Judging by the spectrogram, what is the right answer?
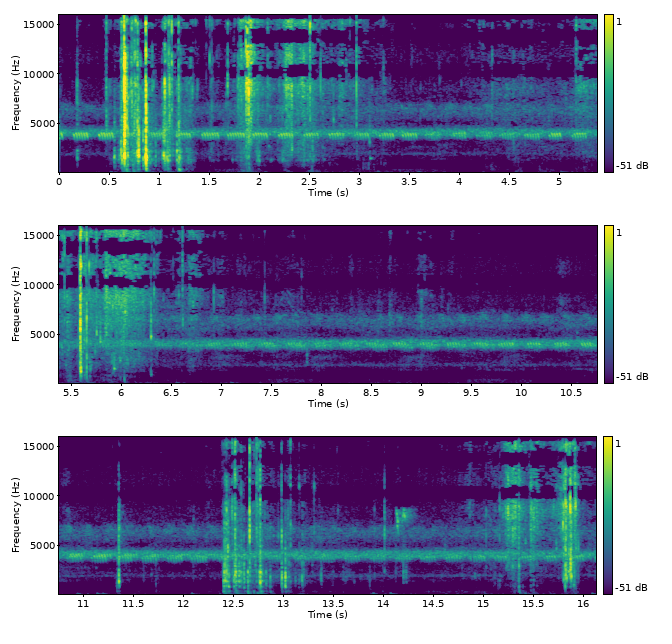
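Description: Crickets trilling steadily in a high, even pulse, broken by several brief bursts of rustling, scraping and splashing (the loudest about a second in) from eels being gripped with metal tongs and dropped into a bucket of water.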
